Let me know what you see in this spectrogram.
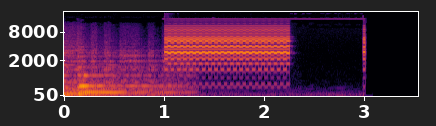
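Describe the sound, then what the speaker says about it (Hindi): A telephone rings over speakerphone in a sitcom scene from Taarak Mehta Ka Ooltah Chashmah: a loud, bright electronic ring lasting about a second, then a brief click. "लगा छोटू भाई को फोन लगा"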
